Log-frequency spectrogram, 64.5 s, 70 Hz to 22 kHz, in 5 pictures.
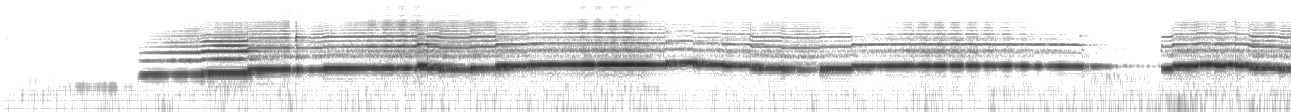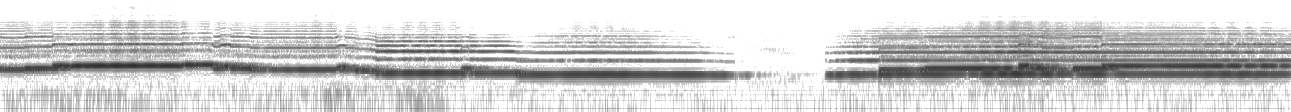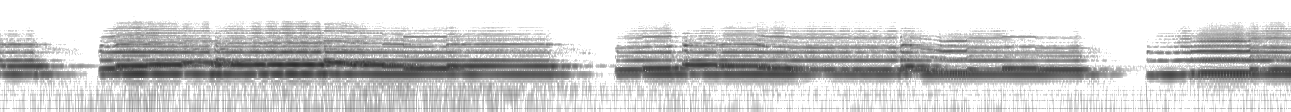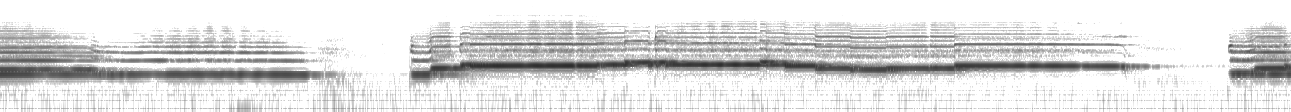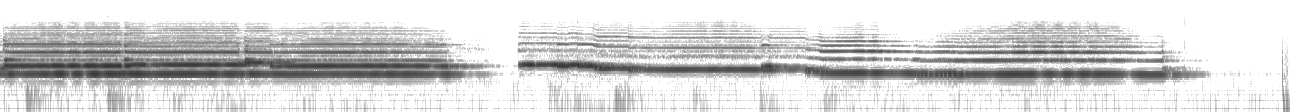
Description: Doppelflöte in C - Hijaz - 432 Hz im Raven-Spirit WebShop • Raven Spirit
Klangbeispiel
Diese wundervolle Doppelflöte ist auf C Hijaz in 432 Hz gestimmt und erzeugt einen warmen, tragenden Klang.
